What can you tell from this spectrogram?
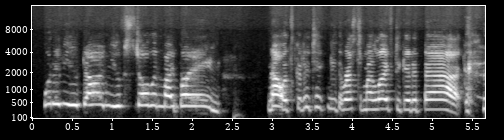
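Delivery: high, indignant mock youth; youth confronting. A reader voicing future youth, outraged and high. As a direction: shriek it as an outraged kid. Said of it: "youth ... go".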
